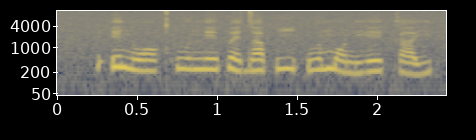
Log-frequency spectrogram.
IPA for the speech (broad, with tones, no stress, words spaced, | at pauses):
ʔe˥˨nʋɔː˩˧ kʰu˧ə̯ ŋeː˧˥pɛː˩˧daː˧ piː˥˨ ʔu˧˥ə̯mɔː˩njeː˧˥ ka˩˧j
